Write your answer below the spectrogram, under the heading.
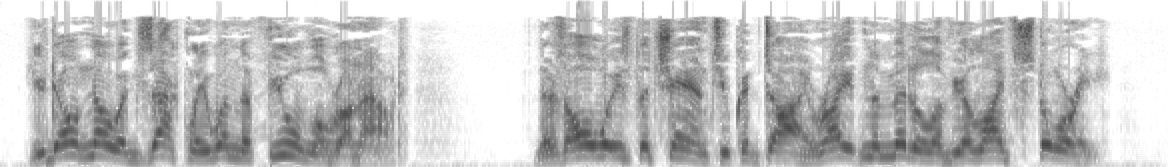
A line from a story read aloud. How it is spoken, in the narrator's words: he yelled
